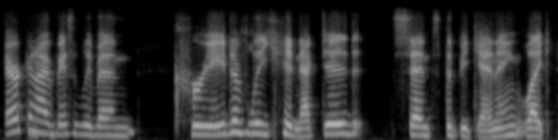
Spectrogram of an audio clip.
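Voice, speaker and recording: A woman's voice: medium pitch, moderate pace, bright, forceful tone. An American woman in her early twenties hosting a podcast in casual comedic chat, informal and self-deprecating. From Missouri, United States. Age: early 20s. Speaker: podcast host.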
